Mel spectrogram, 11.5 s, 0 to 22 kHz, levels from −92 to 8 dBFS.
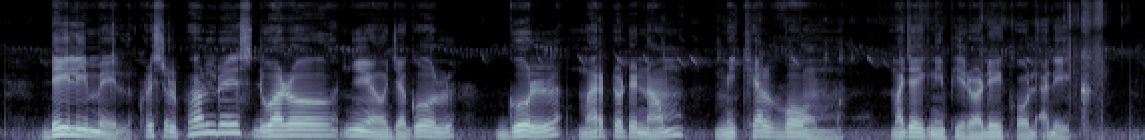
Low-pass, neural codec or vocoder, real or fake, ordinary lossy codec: none; none; real; none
